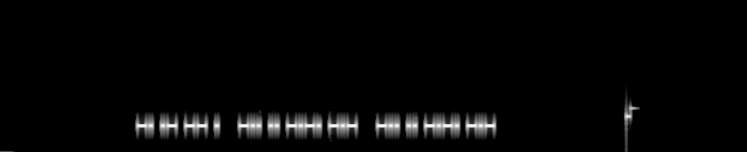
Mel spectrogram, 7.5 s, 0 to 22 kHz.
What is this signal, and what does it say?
Morse code, heard as a keyed tone, about 40 wpm, 700 Hz. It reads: NAME DICK DICK
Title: Practice QSO - Exchange 1 - Beginning - 40wpm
